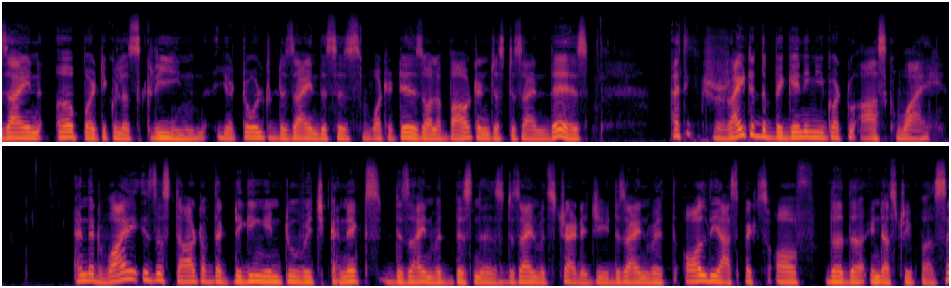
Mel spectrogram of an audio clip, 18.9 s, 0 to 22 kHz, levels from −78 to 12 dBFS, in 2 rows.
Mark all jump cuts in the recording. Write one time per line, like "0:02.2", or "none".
none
